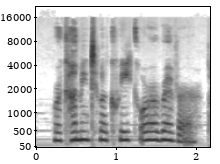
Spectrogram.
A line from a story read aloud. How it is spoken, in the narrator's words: Pa said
